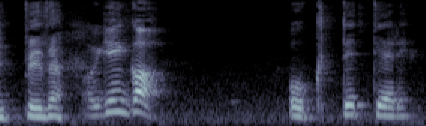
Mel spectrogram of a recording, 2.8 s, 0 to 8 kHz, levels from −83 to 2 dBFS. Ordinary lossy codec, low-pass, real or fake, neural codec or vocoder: none; none; real; none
